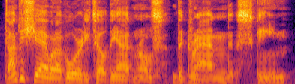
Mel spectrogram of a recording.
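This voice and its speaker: A man acts out a commanding male admiral prince of a space navy, shrewd and battle-seasoned. The voice swings widely in pitch, with clipped declamatory phrases and weighty pauses, over music in a science fiction audio story. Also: big pitch swings, fairly bright tone. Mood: grave, assured. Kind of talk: dramatic audio story character. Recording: music behind the voice.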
